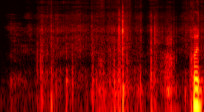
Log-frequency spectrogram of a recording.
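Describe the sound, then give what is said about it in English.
Gift wrap paper is crumpled and cleared away in irregular crackling rustles and crinkles, ending with a louder crunch. “Hold on. I got to clear out all this gift wrap that I have around.”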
